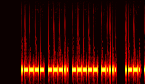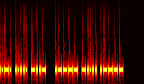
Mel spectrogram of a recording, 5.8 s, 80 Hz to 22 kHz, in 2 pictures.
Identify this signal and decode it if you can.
Morse code, heard as a keyed tone, about 44 wpm, 700 Hz. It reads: 1806 PF5X 161
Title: Worked All Europe DX Contest - QTC Exchange - 45wpm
